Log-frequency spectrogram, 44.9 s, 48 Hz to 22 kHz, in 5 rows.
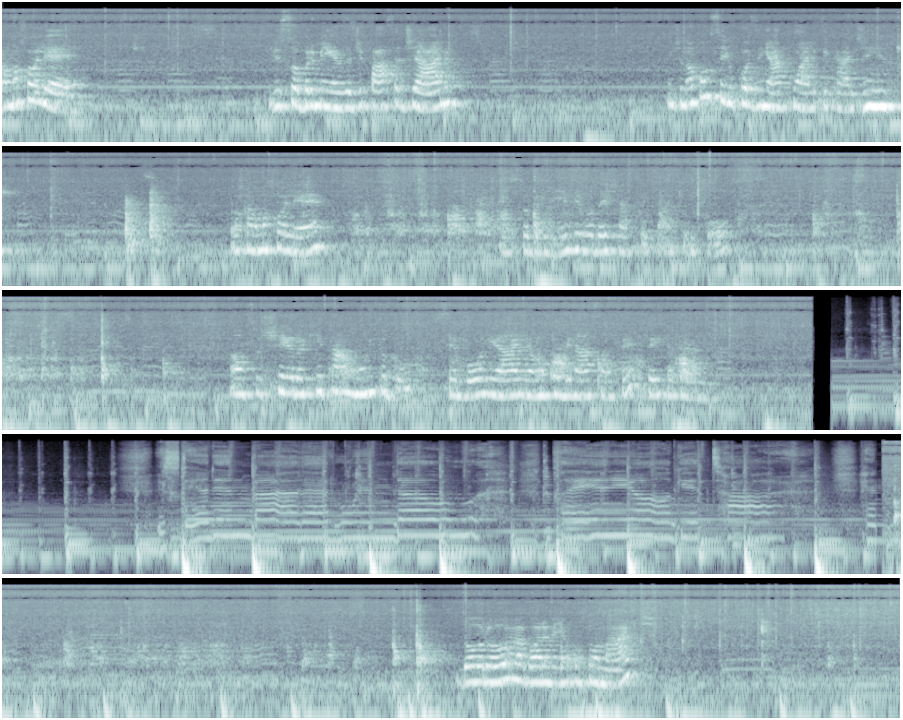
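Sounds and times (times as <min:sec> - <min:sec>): background music: 0:00.0 - 0:25.4, 0:26.3 - 0:44.9
onion sizzling in oil: 0:00.0 - 0:26.1, 0:35.8 - 0:44.9
spoon knocking on pan: 0:10.2 - 0:10.8, 0:12.3 - 0:20.0, 0:23.2 - 0:25.1, 0:35.8 - 0:44.8.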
